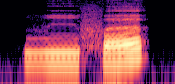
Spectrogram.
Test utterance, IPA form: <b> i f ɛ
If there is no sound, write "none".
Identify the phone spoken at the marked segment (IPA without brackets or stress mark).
β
